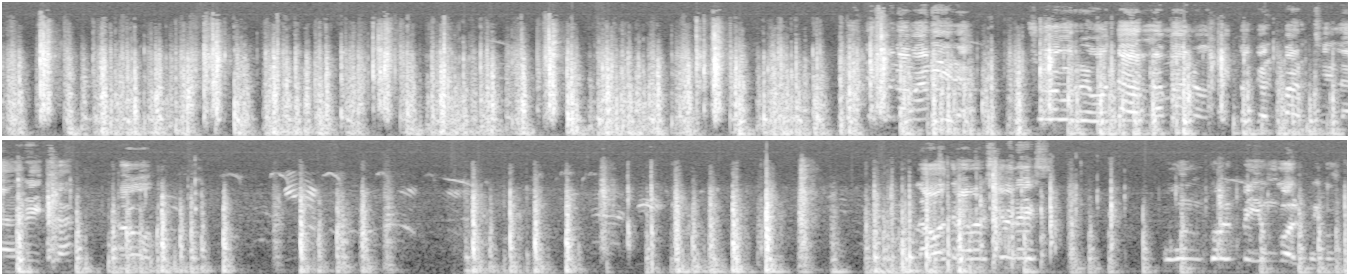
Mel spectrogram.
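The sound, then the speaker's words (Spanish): A bombo drum is struck horizontally, its loud, dull thumps falling in a rapid, steady rhythm, with short breaks and someone speaking at moments between the beats. “Y el golpe, volvemos al inicio de todo, al tocarlo así horizontal, no como lo tocás vos, tenés como la, las manos tipo moto, la, moto, entonces tenés control del palo acá y acá controlás el rebote.”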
